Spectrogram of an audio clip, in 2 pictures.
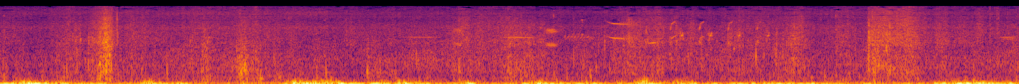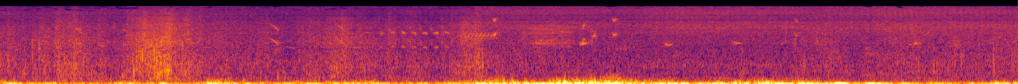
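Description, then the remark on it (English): A very large flock of bobolinks gives scattered, short, high-pitched beeping calls, faint and overlapping, over steady footsteps and low rustling throughout. “Okay, looking at a flock of bobolinks.”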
